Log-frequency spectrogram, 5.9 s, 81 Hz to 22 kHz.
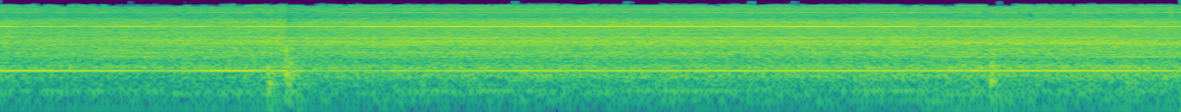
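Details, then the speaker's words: LG V-3340D vacuum cleaner after replacing its noisy motor with a new unit, reassembled with dust bag fitted: smooth even high-pitched whine, strong steady suction, no rattle, surging or smell; normal running. "Okay, I think it works very well. It doesn't stink. It has very good suction."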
